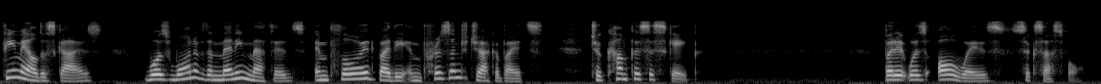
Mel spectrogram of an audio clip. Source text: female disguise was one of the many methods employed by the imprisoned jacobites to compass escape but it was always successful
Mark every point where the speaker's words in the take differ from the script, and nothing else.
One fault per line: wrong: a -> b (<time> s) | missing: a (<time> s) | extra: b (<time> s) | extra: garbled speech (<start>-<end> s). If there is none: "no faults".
no faults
